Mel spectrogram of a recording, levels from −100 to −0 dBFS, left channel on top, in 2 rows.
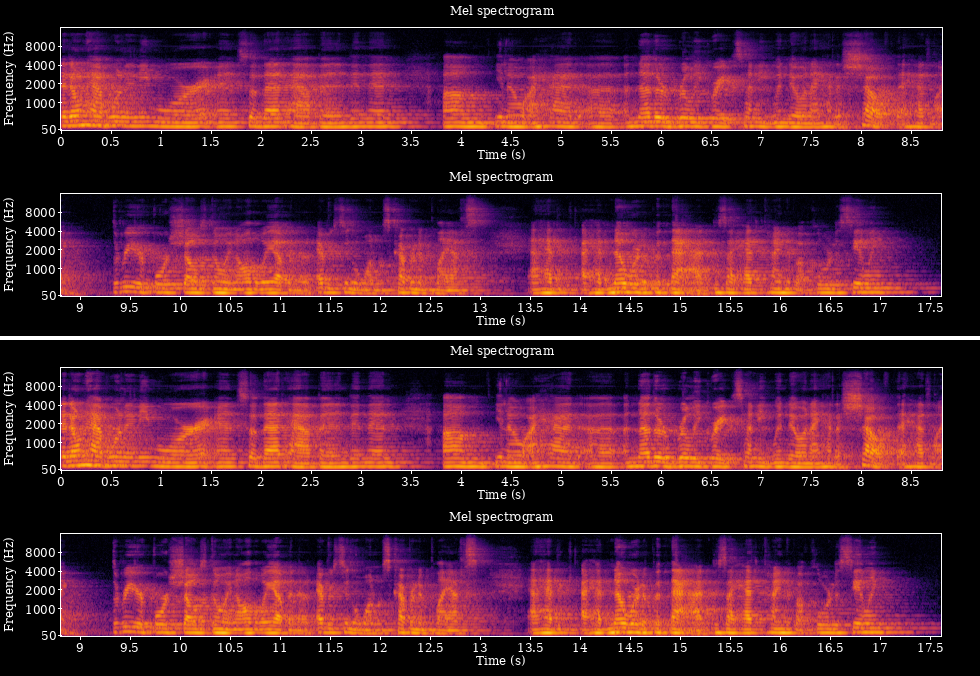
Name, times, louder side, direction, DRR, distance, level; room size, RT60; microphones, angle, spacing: voice 1, 0.0-8.9 9.3-17.0, right 1 dB, 40° right, -4 dB, 1.0 m, -24 dB
16.5 x 12.0 x 2.6 m, 1.3 s
head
